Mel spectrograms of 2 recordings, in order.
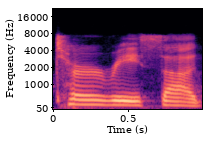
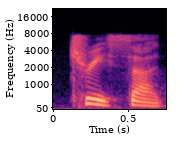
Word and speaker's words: Treesa: But it also felt like it was total of the 3 syllables, not Teresa, it was Treesa. And so I just took the Teresa and flipped the R and the E to Treesa, Treesa, Treesa.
